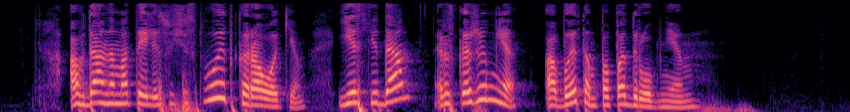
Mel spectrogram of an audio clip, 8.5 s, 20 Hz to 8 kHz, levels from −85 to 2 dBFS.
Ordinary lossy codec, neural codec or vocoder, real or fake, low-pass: MP3, 32 kbps; none; real; 7.2 kHz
